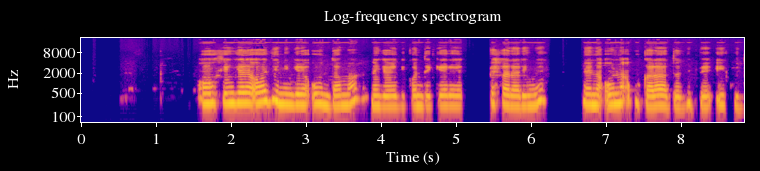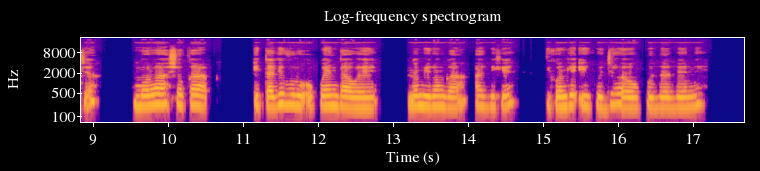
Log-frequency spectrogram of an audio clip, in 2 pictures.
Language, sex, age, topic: Oshiwambo, female, 25-35, agriculture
